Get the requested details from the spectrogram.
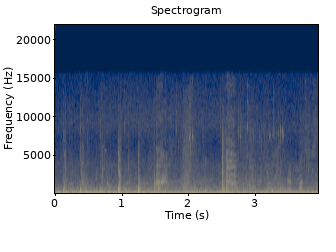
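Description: A body lands with a heavy thud on the ground.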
